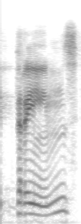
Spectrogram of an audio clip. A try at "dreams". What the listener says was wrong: Ooh, almost. Don't roll the R.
